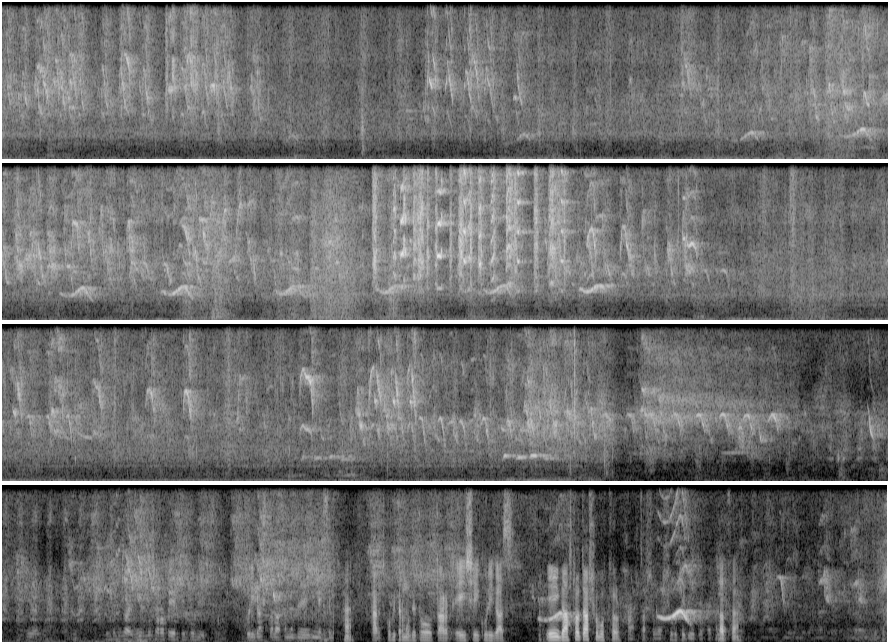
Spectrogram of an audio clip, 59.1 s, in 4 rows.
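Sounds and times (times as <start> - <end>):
birds chirping and twittering: 0.0 - 59.0
bird whistling rising note: 37.8 - 39.4.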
